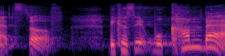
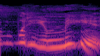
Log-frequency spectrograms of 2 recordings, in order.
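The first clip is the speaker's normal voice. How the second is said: a touch of hurt surprise, higher; mildly offended; 9 semitones higher, faster than usual. Retold or imitated. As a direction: ask back, lightly put out. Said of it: "I was a little bit offended".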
